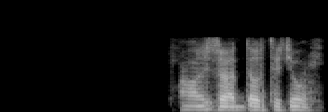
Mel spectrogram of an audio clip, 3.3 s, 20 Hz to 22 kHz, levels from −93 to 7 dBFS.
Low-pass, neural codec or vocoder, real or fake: 5.4 kHz; codec, 16 kHz in and 24 kHz out, 0.6 kbps, FireRedTTS-2 codec; fake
